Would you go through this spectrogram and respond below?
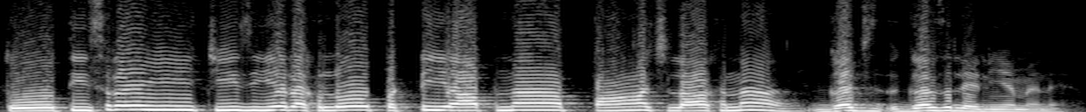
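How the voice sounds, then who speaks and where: A man playing a slow-witted, stubborn village shopkeeper on a deadpan prank call, hesitant and naively persistent. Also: very high-pitched, smooth. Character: dim, stubborn village shopkeeper ordering absurd medicine quantities. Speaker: prank caller.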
